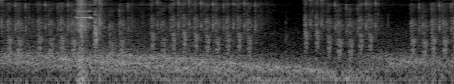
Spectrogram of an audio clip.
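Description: Quick, light footsteps patter steadily as a small game character runs.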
